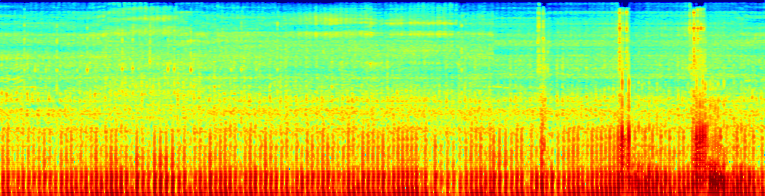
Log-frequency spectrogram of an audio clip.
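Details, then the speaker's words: Motorcycle "Victoria" now running again with stock Tsukigi pipe: steady deep even exhaust pulses, no knocks or misses, a few clatters near the end; normal healthy running. "Maandar na siya ngayon."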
